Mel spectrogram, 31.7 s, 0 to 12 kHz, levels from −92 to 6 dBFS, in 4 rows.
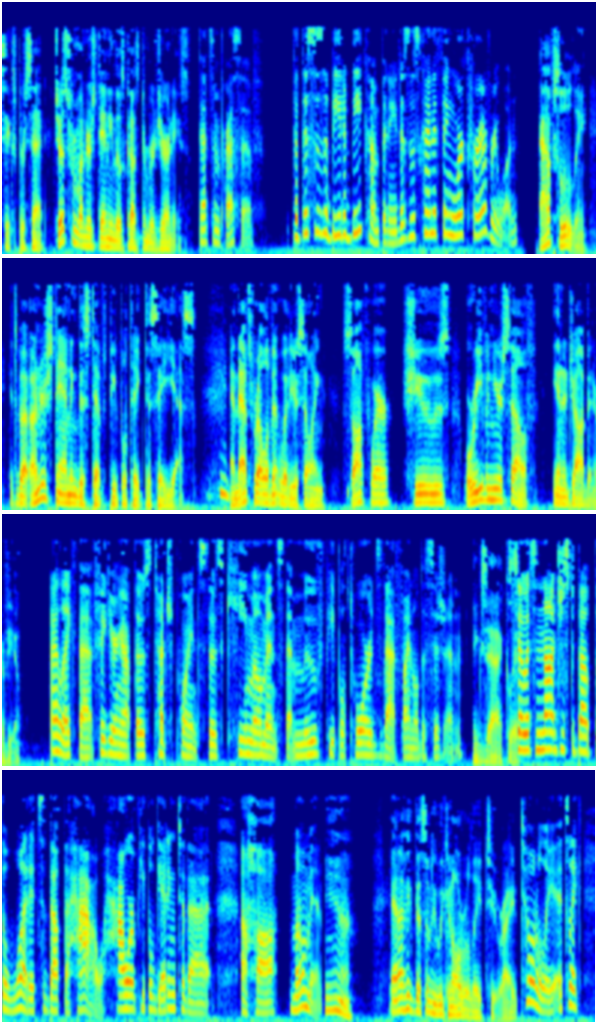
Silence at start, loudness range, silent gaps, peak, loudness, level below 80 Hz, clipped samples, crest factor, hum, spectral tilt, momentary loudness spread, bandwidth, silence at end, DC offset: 0 s; 5 LU; 6.99-7.10 s; -6 dBFS; -26 LUFS; -46 dBFS; under 0.1%; 20 dB; none; -5.5 dB/octave; 11 LU; 8.8 kHz; 0.2 s; under 0.1%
